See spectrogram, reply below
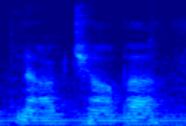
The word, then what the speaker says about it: Nag Champa: So it's spelled like nag, but pronounced more like eggnog, right? Nag Hammadi, Nag Champa.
